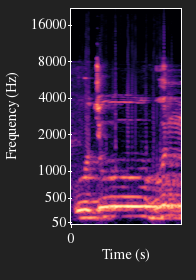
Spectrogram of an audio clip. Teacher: itu sempurna tapi ini enggak boleh sempurna harus naqis harus kurang jadi suara nunnya masih ada nah itu yang sering yaitu suara dengung masuk hidung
